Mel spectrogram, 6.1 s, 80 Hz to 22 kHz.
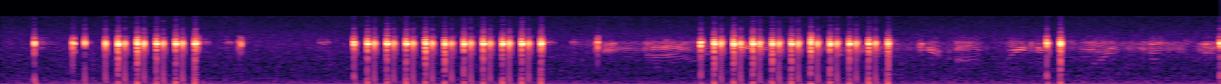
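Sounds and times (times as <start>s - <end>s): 
crossbar tandem telephone exchange dial pulsing digits over a call line: 0.2s - 1.1s, 1.8s - 2.8s
faint recorded telephone announcement: 3.0s - 6.0s.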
